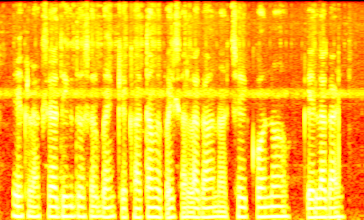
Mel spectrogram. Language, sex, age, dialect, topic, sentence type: Maithili, male, 18-24, Angika, banking, question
